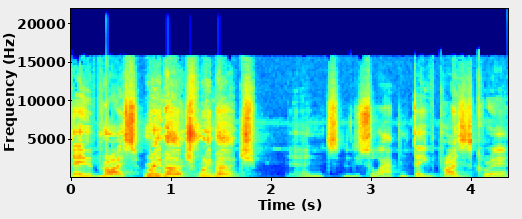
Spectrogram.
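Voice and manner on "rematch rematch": high, loud, mocking put-on pundit voice. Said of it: "Steve Bunce has said, David Price".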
